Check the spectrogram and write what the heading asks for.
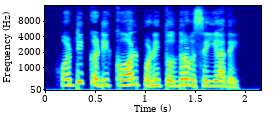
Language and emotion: Tamil, angry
